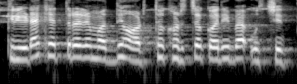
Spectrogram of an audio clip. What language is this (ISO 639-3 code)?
ori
